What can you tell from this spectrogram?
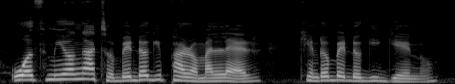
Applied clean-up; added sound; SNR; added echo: none; none; none; none.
